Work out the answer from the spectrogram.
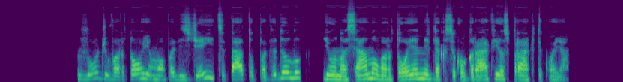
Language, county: Lithuanian, Vilnius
